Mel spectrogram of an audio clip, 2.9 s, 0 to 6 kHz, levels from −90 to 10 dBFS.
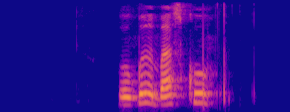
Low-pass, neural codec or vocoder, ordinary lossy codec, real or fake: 5.4 kHz; none; AAC, 48 kbps; real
